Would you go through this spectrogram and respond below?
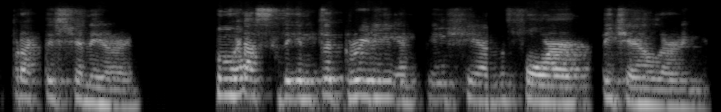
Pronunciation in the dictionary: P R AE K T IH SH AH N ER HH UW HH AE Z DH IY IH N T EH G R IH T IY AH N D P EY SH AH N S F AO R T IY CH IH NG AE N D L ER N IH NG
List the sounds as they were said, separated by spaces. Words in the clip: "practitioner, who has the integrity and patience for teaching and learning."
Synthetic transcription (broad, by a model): P R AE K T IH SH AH N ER HH UW HH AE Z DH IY IH N T EH G R IH T IY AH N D P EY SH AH N F AO R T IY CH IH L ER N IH NG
